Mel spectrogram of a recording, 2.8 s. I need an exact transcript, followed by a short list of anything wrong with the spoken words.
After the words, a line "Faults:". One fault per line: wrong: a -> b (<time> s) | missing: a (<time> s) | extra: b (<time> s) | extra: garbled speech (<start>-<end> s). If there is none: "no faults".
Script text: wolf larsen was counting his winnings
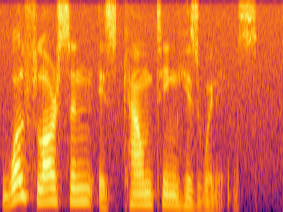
wolf larsen is counting his winnings
Faults:
wrong: was -> is (0.9 s)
